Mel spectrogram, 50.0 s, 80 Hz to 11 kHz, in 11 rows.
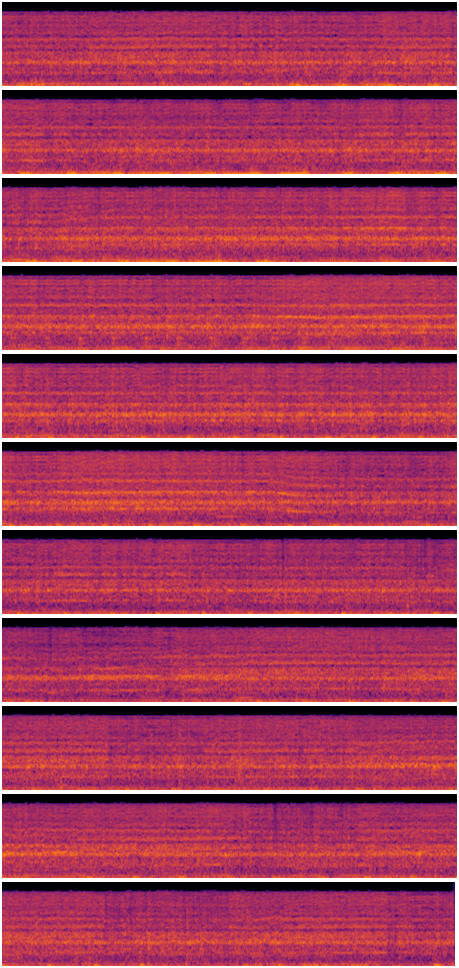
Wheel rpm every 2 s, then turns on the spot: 160, 170, 160, 170, 170, 200, 200, 200, 200, 200, 200, 200, 200, 160, 160, 160, 150, 160, 160, 160, 160, 170, 160, 170, 160.
none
